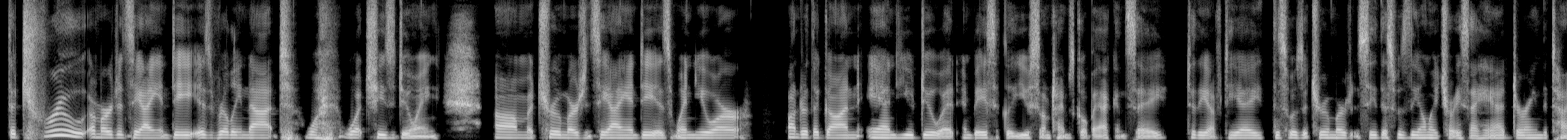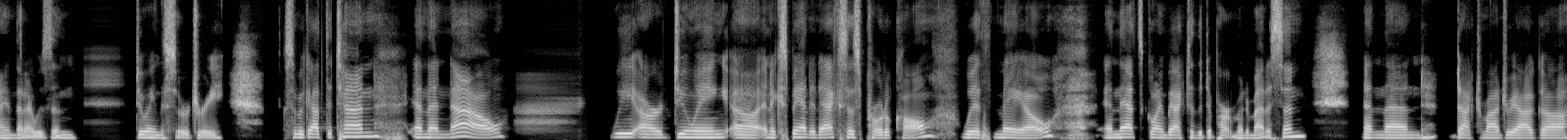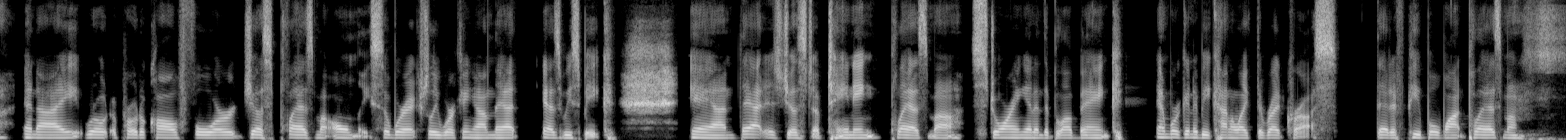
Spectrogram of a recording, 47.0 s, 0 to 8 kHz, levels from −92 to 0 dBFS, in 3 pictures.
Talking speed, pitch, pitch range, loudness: 175 wpm, 160 Hz, 150-175 Hz, -20 LUFS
